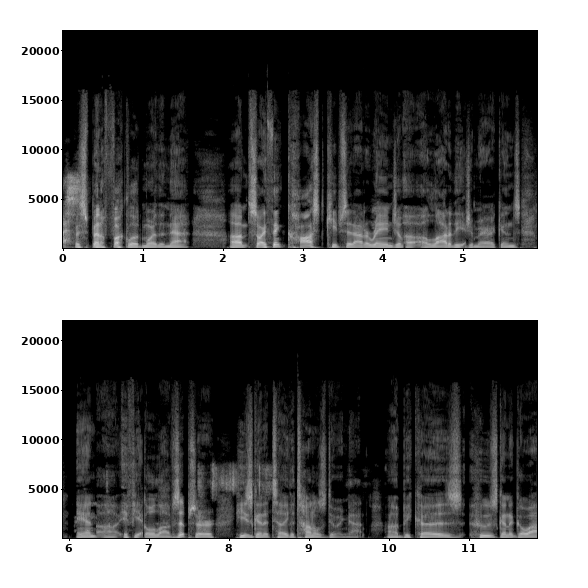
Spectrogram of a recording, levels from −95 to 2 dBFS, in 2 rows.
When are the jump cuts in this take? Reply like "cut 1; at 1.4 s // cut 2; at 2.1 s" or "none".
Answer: cut 1; at 4.2 s // cut 2; at 5.0 s // cut 3; at 6.3 s // cut 4; at 6.9 s // cut 5; at 8.7 s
